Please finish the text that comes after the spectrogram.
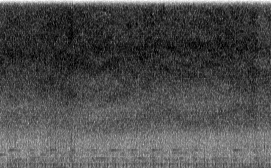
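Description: Steady, loud hiss of a hopper gun spraying texture material during a pool deck installation, a continuous airy rush with no pauses and no voices.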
